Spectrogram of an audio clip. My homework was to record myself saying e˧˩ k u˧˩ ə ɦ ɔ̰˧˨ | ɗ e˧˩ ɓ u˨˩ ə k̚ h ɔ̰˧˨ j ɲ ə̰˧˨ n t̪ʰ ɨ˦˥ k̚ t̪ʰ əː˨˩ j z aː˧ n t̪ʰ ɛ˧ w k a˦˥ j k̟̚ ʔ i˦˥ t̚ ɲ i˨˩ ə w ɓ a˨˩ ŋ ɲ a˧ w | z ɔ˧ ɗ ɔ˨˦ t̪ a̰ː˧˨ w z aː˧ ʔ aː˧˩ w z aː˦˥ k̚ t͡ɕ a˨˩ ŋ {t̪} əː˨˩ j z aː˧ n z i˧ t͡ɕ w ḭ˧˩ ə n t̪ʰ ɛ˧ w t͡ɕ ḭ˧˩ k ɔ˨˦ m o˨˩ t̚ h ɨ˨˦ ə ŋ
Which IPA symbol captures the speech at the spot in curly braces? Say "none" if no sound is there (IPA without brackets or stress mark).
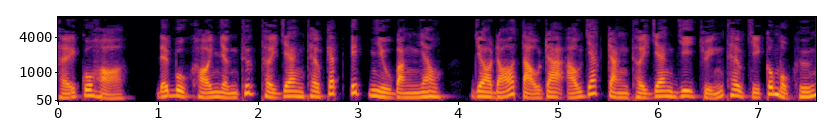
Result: t̪ʰ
